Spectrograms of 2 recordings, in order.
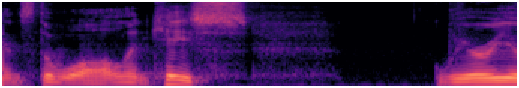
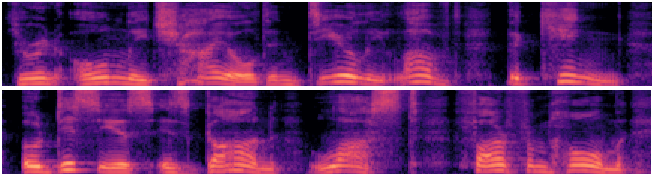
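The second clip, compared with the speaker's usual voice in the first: high, tearful pleading nurse voice, pitch lifted throughout; an old nurse wailing over her boy; wailing, sobbing plea; 7 semitones higher than usual. Acted. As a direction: beg him to stay as if on the edge of tears. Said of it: "began to wail and sobbed".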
